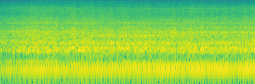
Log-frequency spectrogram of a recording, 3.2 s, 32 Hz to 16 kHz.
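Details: ZAZ Lanos with 1.4 MeMZ 317 engine after rebuild, valves adjusted, fully warmed up, oil pressure 1.2 bar at idle: smooth even idle with steady low hum, no ticking or knocking; normal warm idle.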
